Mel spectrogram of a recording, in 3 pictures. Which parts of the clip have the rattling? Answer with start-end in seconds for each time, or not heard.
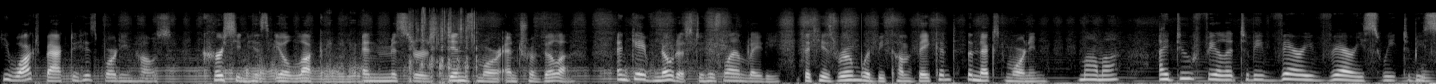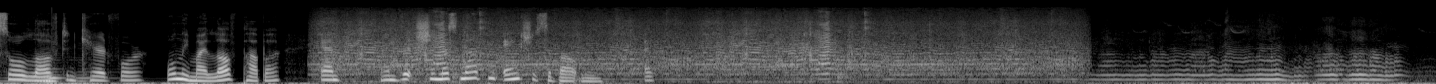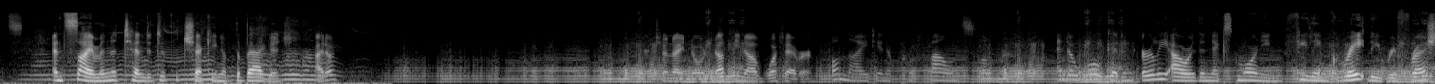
4.0-4.8.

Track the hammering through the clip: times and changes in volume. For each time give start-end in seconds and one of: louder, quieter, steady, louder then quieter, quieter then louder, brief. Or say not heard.
not heard.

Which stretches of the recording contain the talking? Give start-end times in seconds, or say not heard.
0.0-20.9, 28.9-32.1, 35.1-43.0.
